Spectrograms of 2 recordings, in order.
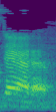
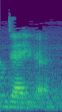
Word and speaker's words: data: use a computer to analyze data, or data. That word can be pronounced either way.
